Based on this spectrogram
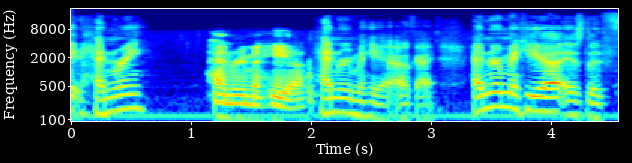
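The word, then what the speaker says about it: Mejía: Henry Mejia.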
